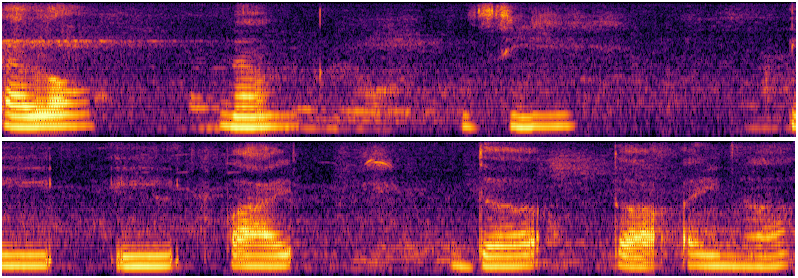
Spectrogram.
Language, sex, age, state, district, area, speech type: Manipuri, female, 30-45, Manipur, Kangpokpi, urban, read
